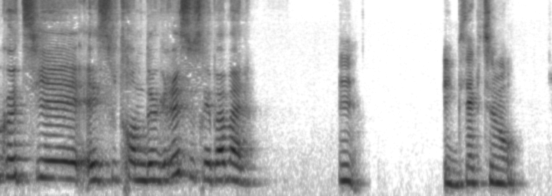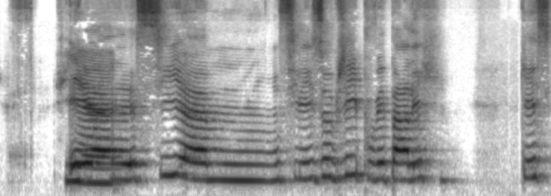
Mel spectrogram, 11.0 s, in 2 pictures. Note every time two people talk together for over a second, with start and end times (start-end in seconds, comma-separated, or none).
none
